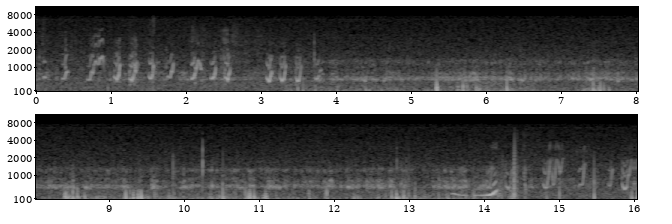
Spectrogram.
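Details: Male pet guinea pig calling out while apart from his buddy: a regular series of short squeaks early on, then quieter rustling and thumps, with a few rising squeaks returning near the end.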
